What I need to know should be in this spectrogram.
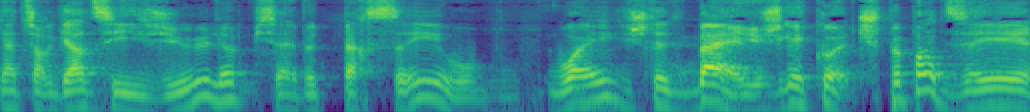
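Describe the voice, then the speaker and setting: Recorded very cleanly against a silent background, a man speaks in a Quebec accent. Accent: Québécois French. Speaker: former NHL hockey player. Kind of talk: casual chat.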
